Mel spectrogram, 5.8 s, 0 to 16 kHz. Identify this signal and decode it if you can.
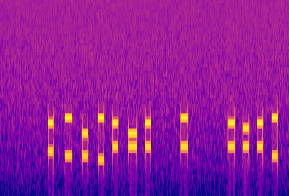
DTMF, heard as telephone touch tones, dialled by hand, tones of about 140 ms. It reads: 9B4A#*# D #0#B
